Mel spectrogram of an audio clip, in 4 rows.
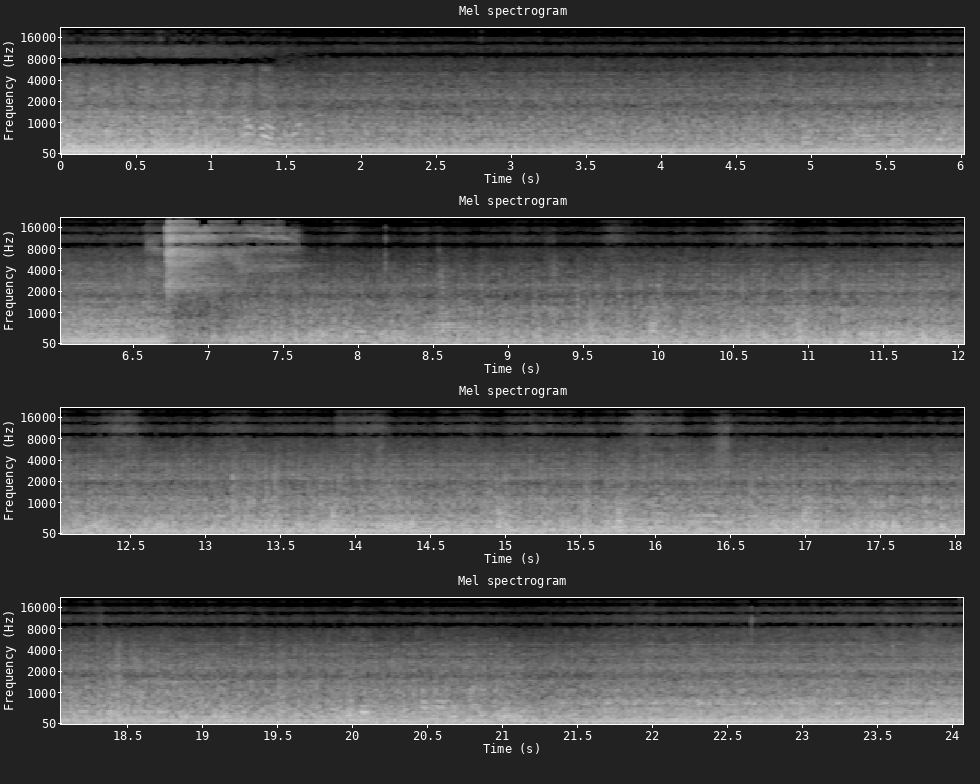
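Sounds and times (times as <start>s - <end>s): truck engine running: 0.0s - 24.0s
hiss of released air: 6.6s - 7.7s.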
